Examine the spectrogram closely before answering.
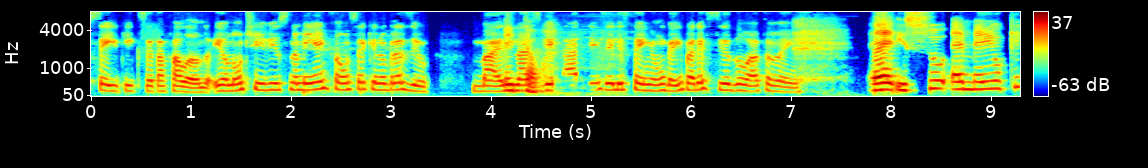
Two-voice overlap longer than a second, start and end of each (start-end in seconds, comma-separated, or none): none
